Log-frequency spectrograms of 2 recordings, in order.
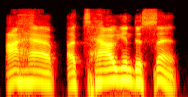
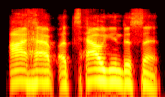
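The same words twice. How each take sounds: The two takes are said the same way.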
